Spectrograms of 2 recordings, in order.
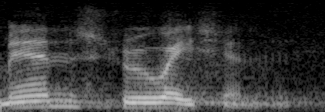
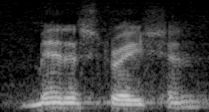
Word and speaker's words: menstruation: It is based on menstruation. Menstruation. Many times it is pronounced ministration. That is not correct. But one thing is, it starts with men.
